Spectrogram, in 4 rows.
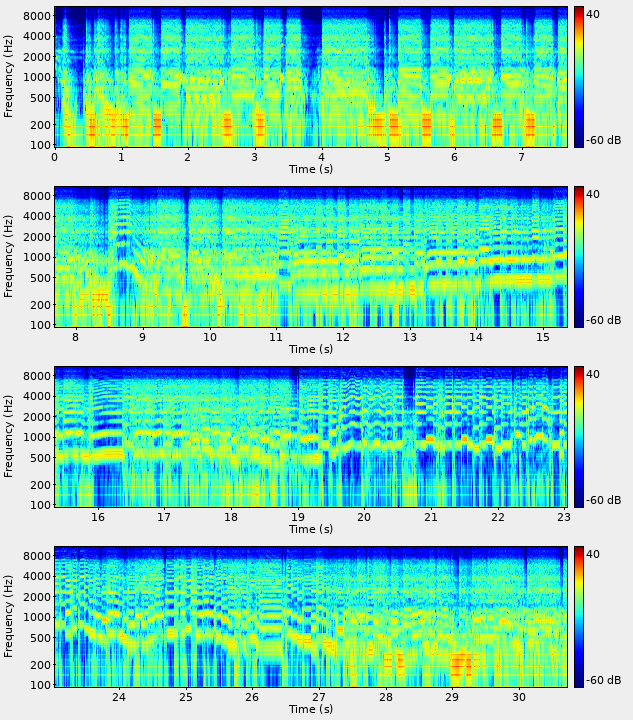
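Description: Gibson Custom Shop 1959 Flying V reissue electric guitar with humbucking pickups, played through an amplifier as a lead solo. About eight seconds in a note bends down, then a run of single notes climbs step by step, and the rest is held notes with wide bends and vibrato.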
